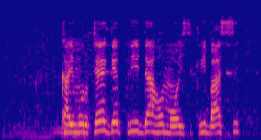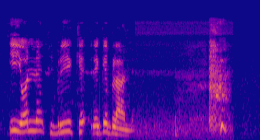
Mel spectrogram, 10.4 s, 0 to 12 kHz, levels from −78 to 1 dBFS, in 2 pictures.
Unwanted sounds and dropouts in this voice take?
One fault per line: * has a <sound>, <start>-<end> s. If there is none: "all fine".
* has a sneeze, 8.7-9.9 s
